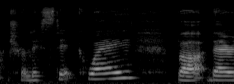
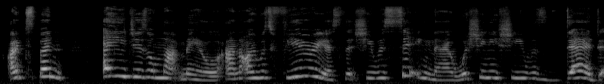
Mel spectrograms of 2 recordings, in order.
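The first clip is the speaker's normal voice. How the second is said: raised, indignant stage fury; furious outburst; 8 semitones higher, 7 dB louder than usual. Acted. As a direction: spit out the anger at full volume. Recalls fury over ruined meal.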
